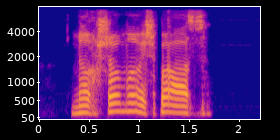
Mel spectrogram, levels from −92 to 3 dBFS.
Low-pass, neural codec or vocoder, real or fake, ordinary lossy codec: 7.2 kHz; vocoder, 22.05 kHz, 80 mel bands, HiFi-GAN; fake; MP3, 64 kbps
